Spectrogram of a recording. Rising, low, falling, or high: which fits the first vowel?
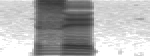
low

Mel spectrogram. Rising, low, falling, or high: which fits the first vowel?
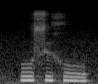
low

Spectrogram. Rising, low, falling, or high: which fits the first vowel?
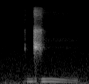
falling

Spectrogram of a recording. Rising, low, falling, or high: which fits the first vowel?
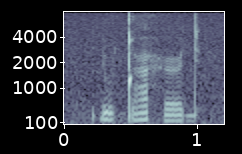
low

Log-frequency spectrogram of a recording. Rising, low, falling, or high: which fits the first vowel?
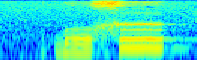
low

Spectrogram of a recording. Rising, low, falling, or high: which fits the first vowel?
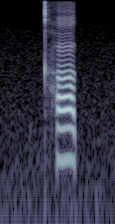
falling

